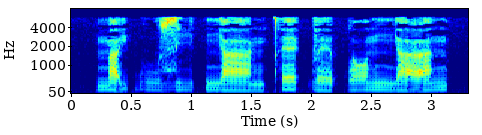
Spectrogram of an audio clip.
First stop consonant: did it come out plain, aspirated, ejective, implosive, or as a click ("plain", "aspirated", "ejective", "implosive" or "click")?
implosive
